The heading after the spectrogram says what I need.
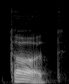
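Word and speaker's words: taught: ينقذ ينقذ ينقذ تيتش تات تيتش تات يعلم وكلمه تات الجي والاتش لا تنطق سم سوام سم سوام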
